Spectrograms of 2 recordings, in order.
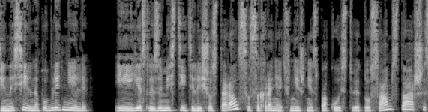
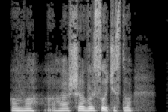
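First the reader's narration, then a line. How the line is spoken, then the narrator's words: Trembling mumble. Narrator (Russian): промямлил он, не в силах скрыть дрожь в голосе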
